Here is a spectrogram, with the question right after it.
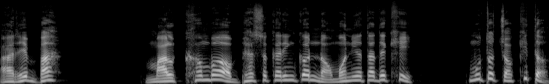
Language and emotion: Odia, surprised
